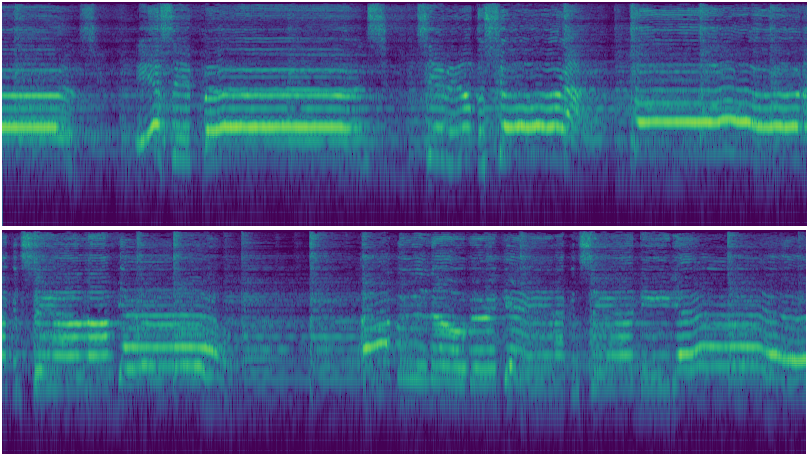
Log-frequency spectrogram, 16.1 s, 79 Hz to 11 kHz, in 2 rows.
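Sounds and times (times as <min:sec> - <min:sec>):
man singing long notes: 0:00.0 - 0:10.4, 0:11.6 - 0:16.0
strummed acoustic guitar: 0:00.0 - 0:16.0.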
